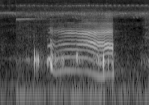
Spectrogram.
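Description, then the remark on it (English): A goat lets out one drawn-out, wavering bleat lasting about a second, fairly loud, with a couple of soft knocks just before it and a steady faint hum behind. “That's where the goats come in.”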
